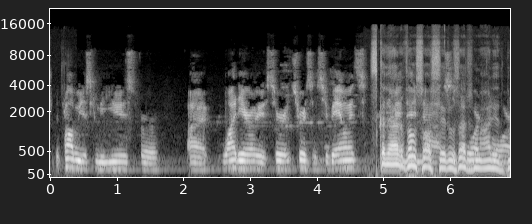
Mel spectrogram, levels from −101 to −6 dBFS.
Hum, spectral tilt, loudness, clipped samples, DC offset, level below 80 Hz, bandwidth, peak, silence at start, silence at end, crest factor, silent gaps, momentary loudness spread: none; -5 dB/octave; -22 LUFS; under 0.1%; under 0.1%; -56 dBFS; 15.5 kHz; -6 dBFS; 0.1 s; 0 s; 18 dB; none; 11 LU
